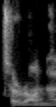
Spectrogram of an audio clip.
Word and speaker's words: Theron: Theron, as you probably pronounce it there. But actually, the actual surname there is actually Theron. I don't know if you know that or not. But that's actually the South African way of pronouncing it.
